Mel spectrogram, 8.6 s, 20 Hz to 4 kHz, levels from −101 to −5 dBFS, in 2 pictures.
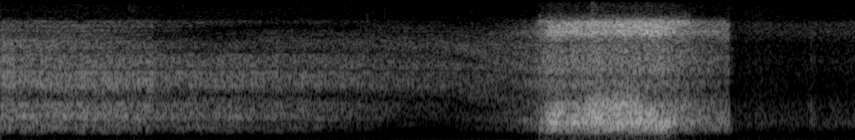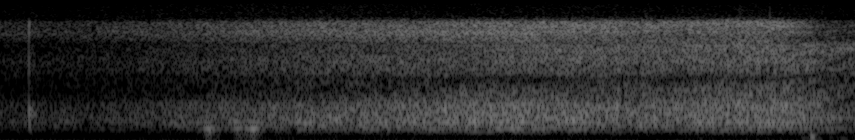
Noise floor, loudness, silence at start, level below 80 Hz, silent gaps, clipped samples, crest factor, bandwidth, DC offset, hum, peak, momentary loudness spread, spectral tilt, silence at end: -79 dBFS; -45 LUFS; 0 s; under -90 dBFS; none; under 0.1%; 22 dB; 4 kHz; under 0.1%; none; -28 dBFS; 26 LU; -1.5 dB/octave; 0 s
